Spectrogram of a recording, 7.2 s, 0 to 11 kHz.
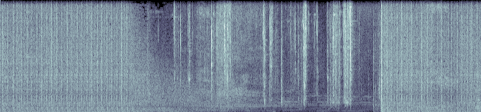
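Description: Rapid machine gun fire in a Black Ops 3 custom zombies match on a Minecraft-style sand islands map, loud dense bursts that thin into scattered shots before a sharp return to sustained fire.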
